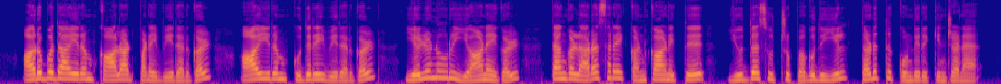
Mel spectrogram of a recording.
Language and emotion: Tamil, neutral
